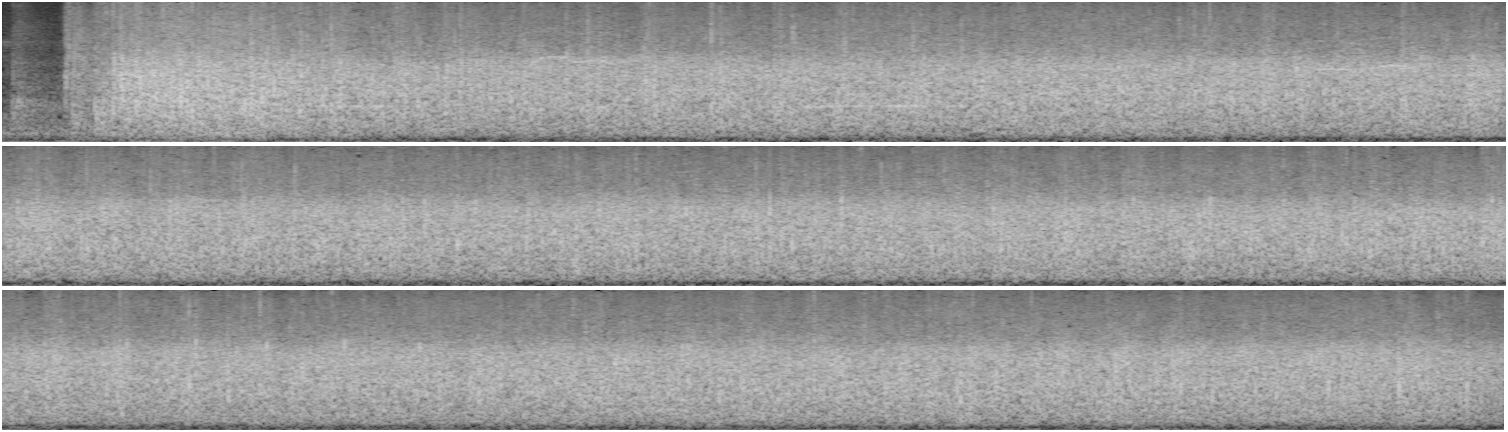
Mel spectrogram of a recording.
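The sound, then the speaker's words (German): Sustained applause from an audience, a dense, steady wash of many hands clapping at an even loudness for over twenty seconds, with no voices standing out. “Dein Applaus.”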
